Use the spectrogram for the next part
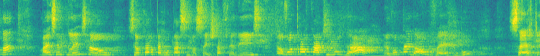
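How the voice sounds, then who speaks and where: High-voiced Brazilian woman teaching English. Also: bright, forceful tone. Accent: Brazilian Portuguese. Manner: patient, explains slowly, checks with "ok?" and "certo?". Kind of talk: recorded online lesson. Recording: echoey room with faint background noise.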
